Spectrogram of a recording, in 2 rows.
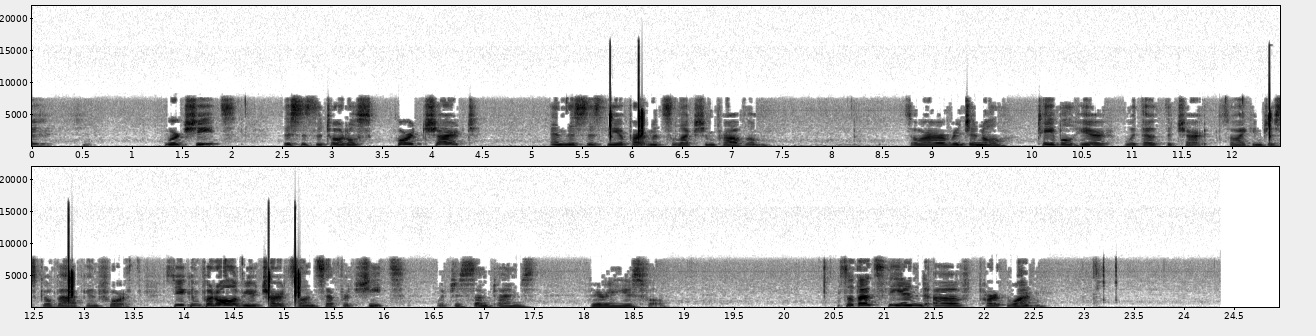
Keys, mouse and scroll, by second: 5.7 click, 12.4 click.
